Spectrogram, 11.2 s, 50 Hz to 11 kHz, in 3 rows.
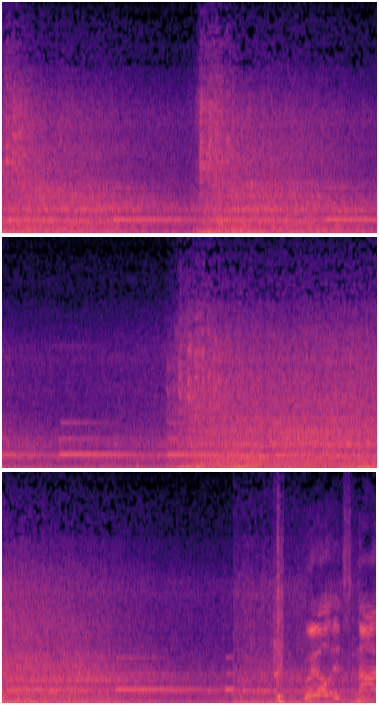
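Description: A 1994 Ford F150 with the 302 V8 idles steadily after an exhaust manifold leak repair, a continuous broadband engine rumble with a couple of surges, close by and fairly loud, with some faint squeaks near the end.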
